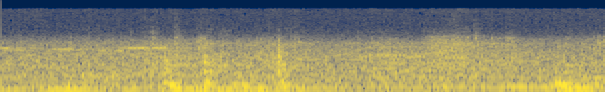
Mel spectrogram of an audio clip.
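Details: Hyundai Eon steering making short, dry creaks in uneven bursts over a low engine hum while the wheel is turned; creaking when turning.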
